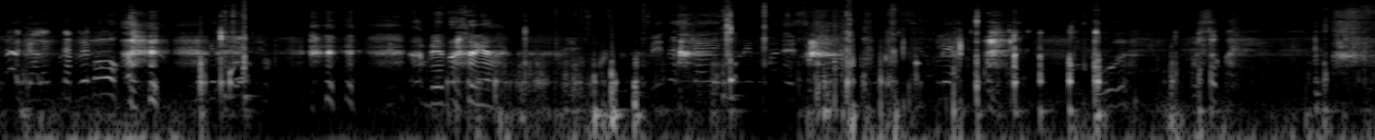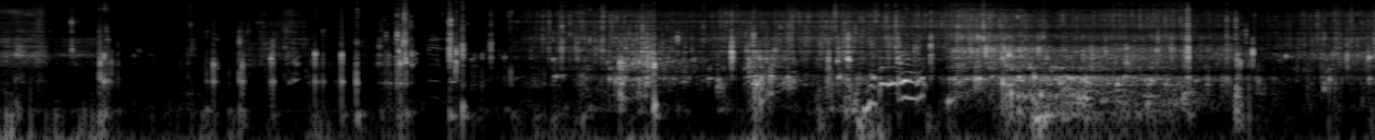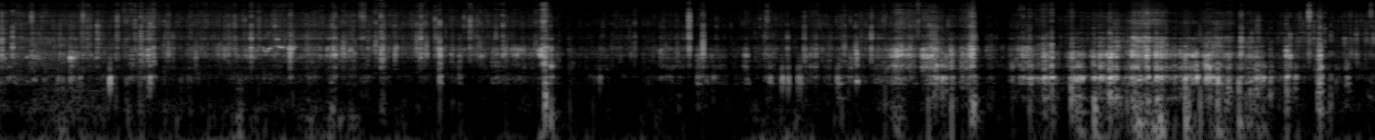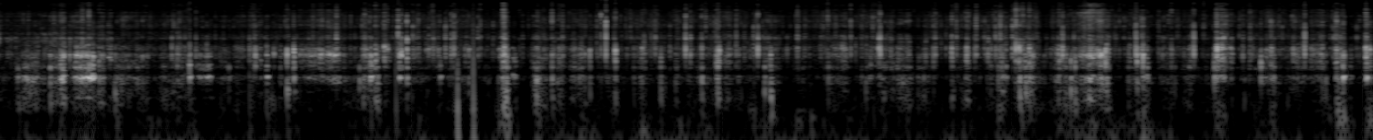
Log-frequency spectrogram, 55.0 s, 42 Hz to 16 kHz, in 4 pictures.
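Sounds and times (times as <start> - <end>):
muffled underwater bubbling: 15.5 - 54.9.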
